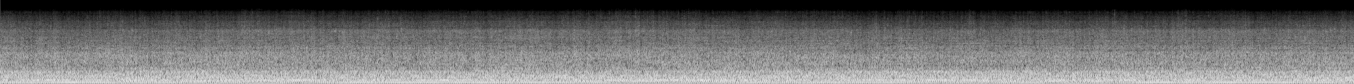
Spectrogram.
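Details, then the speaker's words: Craftsman T130 riding mower, bought used and just repaired including a new deck engagement cable, started on choke and mowing with blades engaged at a high deck setting: steady unbroken single-cylinder drone; running normally under cutting load. "and now I'm going to do a little cutting with it just to show that everything is working properly"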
